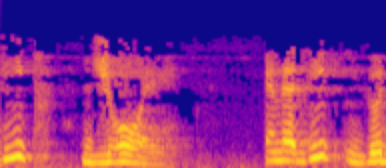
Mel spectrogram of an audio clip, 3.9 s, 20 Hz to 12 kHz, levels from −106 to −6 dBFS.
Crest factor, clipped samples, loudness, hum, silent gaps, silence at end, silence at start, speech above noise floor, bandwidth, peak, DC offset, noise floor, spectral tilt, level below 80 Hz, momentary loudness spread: 16 dB; under 0.1%; -18 LUFS; none; none; 0 s; 0 s; 37 dB; 5.8 kHz; -2 dBFS; under 0.1%; -53 dBFS; -12.5 dB/octave; -48 dBFS; 13 LU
